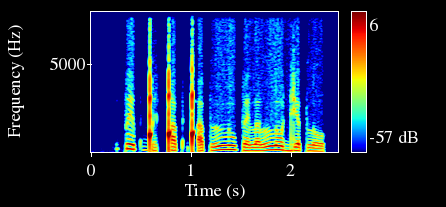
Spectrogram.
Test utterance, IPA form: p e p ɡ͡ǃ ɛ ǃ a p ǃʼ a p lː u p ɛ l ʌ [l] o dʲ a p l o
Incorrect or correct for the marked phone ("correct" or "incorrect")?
incorrect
